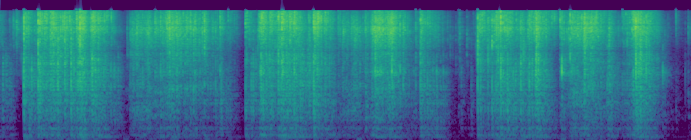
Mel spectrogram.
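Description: A hand presses on, grabs and sweeps small solid blue glass gem pebbles across a wooden table, making the gems clack together. The sound is a dense, bright clicking and rattling that comes in several long bursts, each separated by brief pauses.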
